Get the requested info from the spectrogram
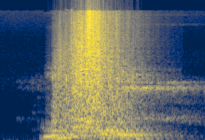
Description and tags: i recorded myself yelling "NO" and i used audacity to lower the pitch and i made it louder and added an echo then i recorded myself making a weird sound and lowered the pitch and echoed and made it louder and put then together WHY WAS THIS SO HARD TO FREAKING TYPE
scary, audacity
